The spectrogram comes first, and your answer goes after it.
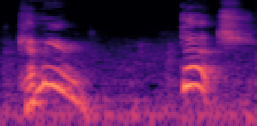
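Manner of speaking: high sing-song call to a dog; calling a puppy. Real, not acted. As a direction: coax the puppy over in a high voice.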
